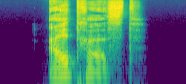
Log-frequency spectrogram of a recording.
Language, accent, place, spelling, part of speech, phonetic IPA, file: German, Germany, Berlin, eitrest, verb, [ˈaɪ̯tʁəst], De-eitrest.ogg
- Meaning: second-person singular subjunctive I of eitern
